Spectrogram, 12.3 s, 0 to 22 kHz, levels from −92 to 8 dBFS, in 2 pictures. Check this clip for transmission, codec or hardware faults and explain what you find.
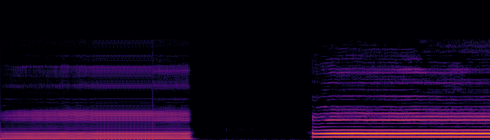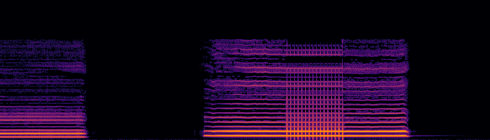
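Two system hang loops interrupt the music, at 1.21–1.90 s and 9.71–10.40 s. Each time, the host stalls while the hardware replays one 46 ms buffer, which fits a 2048-sample buffer, 15 times at 21.5 Hz. The result is a rapid buzzy stutter replacing about 0.7 s of audio.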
